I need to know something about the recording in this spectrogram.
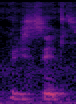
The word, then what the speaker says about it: receipts: receipts for reimbursements receipts receipts no that's no P receipts receipts okay together rece receipts rece no P okay it's a silent P continue please and don't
